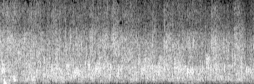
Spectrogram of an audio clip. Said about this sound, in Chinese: 嗯，鼓掌。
